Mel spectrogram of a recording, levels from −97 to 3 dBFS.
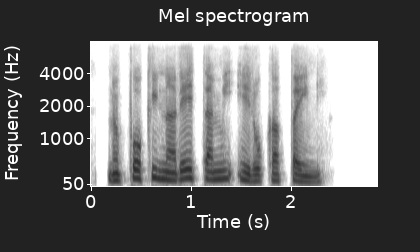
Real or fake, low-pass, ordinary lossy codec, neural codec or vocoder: fake; 7.2 kHz; Opus, 16 kbps; codec, 16 kHz, 0.7 kbps, FocalCodec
